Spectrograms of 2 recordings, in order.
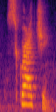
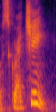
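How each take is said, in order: First: "Scratching" with stress on SCRATCH, higher; right stress. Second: "Scratching" stressed late with a rise; wrong stress. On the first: Showing English stress to a friend, first syllable pushed. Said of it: "Like we go". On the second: Showing wrong English stress, the ending rising. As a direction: push the end of "Scratching" up. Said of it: "We don't go". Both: Shown as a demonstration.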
